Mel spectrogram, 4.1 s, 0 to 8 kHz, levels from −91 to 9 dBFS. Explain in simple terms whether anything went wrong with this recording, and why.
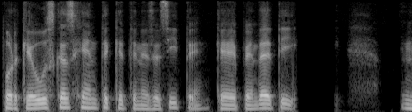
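A call audio freeze interrupts the speech from 2.95 to 3.36 s. For about 0.4 s the sound stops and is almost entirely silent, then the speech carries on exactly where it left off, with nothing skipped. The likely cause is that the audio data was held up on its way through the call, so the receiving end ran out of sound to play and had to wait. That pause shifts everything after it slightly later. The call system also trims away sound above 8 kHz.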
